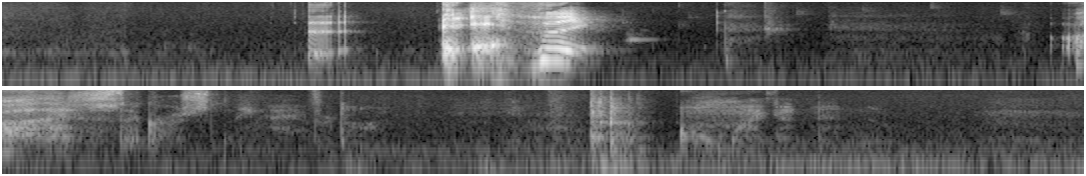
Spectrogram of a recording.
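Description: A young person's wordless vocal noises of disgust: a short sound, then a louder wavering cry about two seconds in, followed later by a breathy rush and a single click.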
